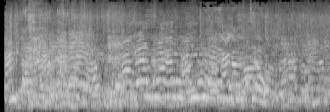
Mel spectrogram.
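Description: A group of women talking over one another: steady overlapping chatter of several voices at once.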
